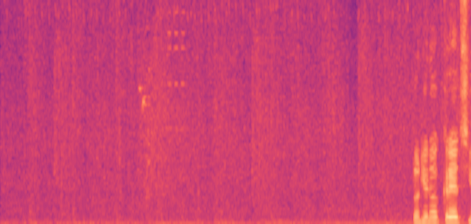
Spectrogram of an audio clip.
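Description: A giant robot walks with heavy, thudding footsteps.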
